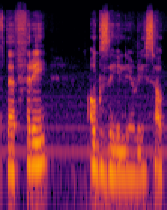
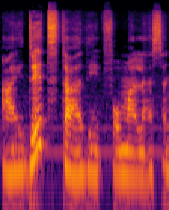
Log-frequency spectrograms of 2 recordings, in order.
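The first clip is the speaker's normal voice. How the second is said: did stressed hard for emphasis; 6 semitones lower, 3 dB quieter than usual. Teaching a different intonation in speaking: strong stress on did. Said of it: "you will l- use a different intonation. ... You stress on that".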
